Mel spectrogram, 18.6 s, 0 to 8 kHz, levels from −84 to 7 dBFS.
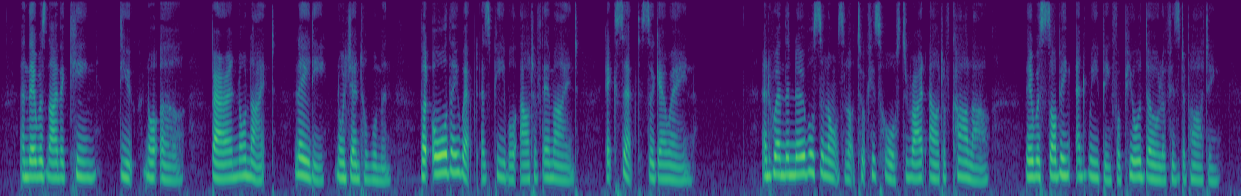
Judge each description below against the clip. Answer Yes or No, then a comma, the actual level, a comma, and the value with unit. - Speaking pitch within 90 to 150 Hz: No, high, 190 Hz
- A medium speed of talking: Yes, average, 170 wpm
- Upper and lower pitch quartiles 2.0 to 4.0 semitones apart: Yes, average, 3.2 semitones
